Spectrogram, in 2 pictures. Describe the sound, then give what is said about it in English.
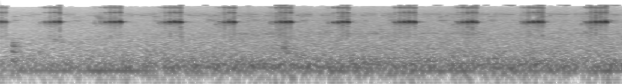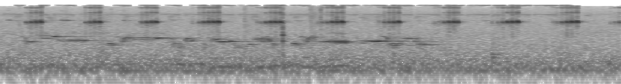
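Crickets near Sydney chirp in a steady, rapid rhythm, their bright pulses repeating about twice a second, clear, with a faint, brief warbling call in the background midway through. “She sent me a gorgeous little collection of recordings, including this wonderfully clear sound of crickets.”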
